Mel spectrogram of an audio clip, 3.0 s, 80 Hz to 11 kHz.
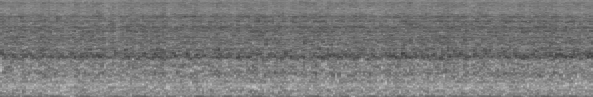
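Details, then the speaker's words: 1986 Chevy C10 V8, still cold, no choke, new Edelbrock AVS2 carb and intake, first startup after sitting 7 years: steady but slightly quick idle around 700–800 rpm, even with no stumbling; idle a little high. "Yeah. It's a little high. Where is it at? About 700? 700, 800."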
